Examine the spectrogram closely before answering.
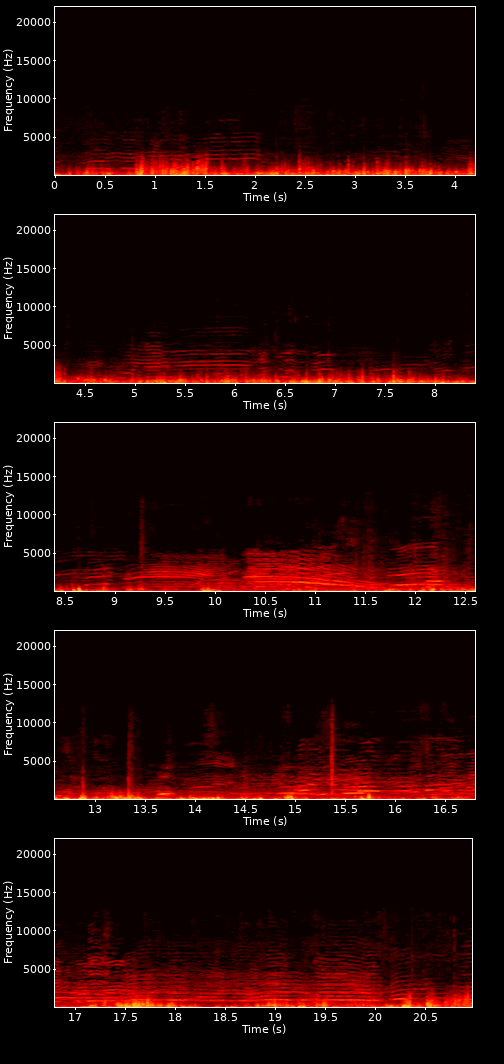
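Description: Young women shout and chant encouragement outdoors.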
